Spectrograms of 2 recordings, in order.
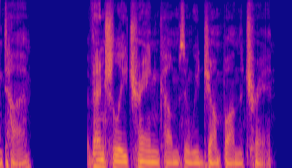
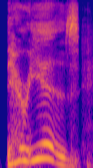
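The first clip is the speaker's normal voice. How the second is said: spotting him; 12 semitones higher than usual. Retold or imitated. Passenger spots the brother.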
